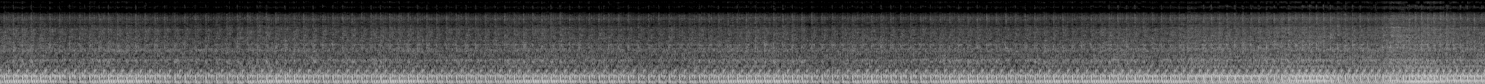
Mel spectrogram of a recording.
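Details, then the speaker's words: Rebuilt burnt, seized Kubota V2203 diesel from a Bobcat 7753 skid steer starting: rough clattery run settling steady with an uneven pulse; injector leaks, injection pump top needs resealing, valves still need adjusting. "we have life do have a couple leaks at these injectors I got to take care of"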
